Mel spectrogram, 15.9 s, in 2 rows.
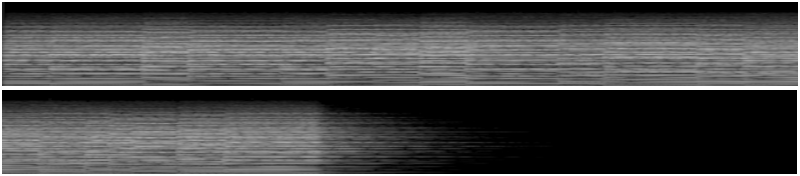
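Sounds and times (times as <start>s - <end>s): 
organ: 0.0s - 12.2s.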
